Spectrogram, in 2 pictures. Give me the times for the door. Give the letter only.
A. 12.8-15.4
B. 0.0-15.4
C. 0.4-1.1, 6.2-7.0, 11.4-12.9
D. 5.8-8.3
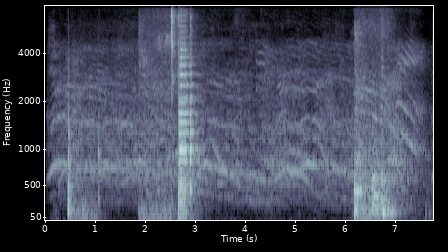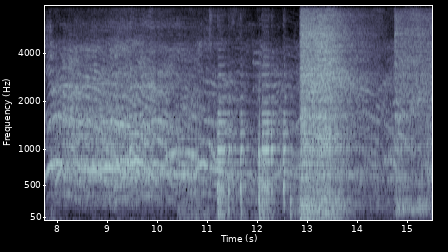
C.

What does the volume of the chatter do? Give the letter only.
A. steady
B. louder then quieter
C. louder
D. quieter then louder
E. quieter
B.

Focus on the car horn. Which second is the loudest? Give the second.
3 s.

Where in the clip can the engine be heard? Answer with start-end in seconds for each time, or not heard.
12.8-15.4.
